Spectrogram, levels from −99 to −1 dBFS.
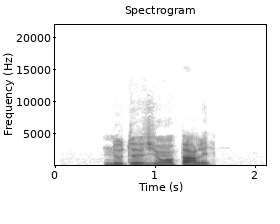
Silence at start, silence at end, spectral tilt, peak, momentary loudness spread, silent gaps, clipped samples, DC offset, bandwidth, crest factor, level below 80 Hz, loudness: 0.5 s; 0.55 s; -6.5 dB/octave; -18 dBFS; 17 LU; none; under 0.1%; under 0.1%; 10.5 kHz; 24 dB; -78 dBFS; -38 LUFS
